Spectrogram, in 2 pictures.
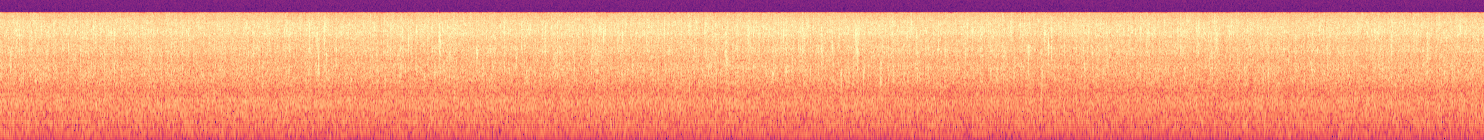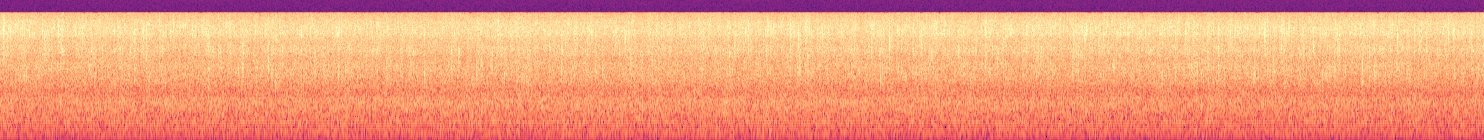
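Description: Steady rain falling on a surface, an even hiss of drops that keeps the same level throughout.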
